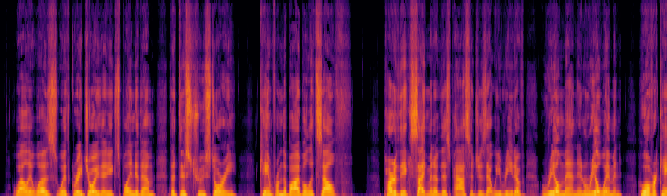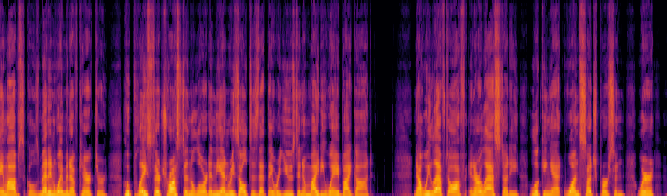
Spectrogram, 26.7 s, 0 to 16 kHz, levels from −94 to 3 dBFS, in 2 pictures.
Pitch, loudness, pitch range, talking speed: 135 Hz, -18 LUFS, 115-155 Hz, 180 wpm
